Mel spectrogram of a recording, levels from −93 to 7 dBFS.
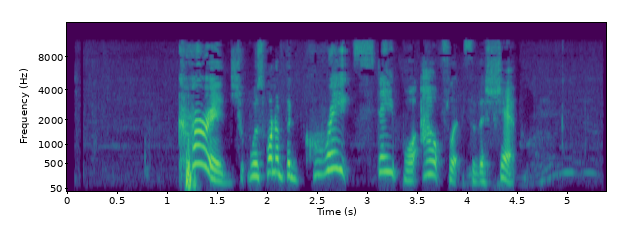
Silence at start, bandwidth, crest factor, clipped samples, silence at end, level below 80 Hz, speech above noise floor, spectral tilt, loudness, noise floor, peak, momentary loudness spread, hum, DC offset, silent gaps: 1.1 s; 11.5 kHz; 22 dB; under 0.1%; 0.95 s; -48 dBFS; 39 dB; -4.5 dB/octave; -21 LUFS; -60 dBFS; -2 dBFS; 13 LU; none; under 0.1%; none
